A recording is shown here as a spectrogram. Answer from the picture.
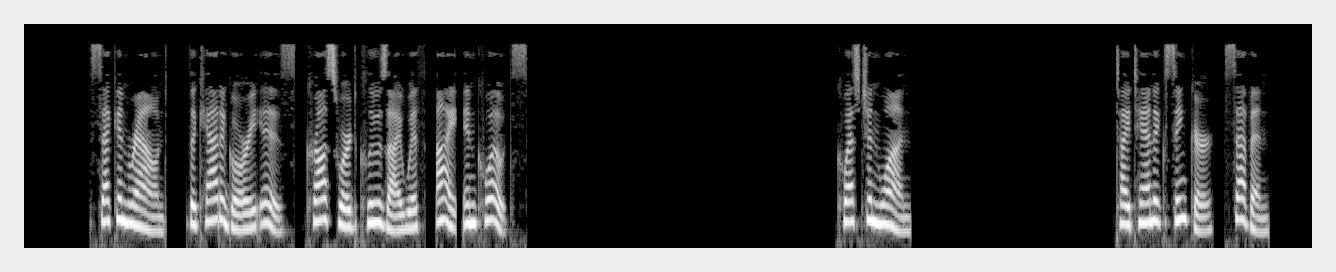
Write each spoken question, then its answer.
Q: Titanic sinker, 7.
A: The answer? Iceberg.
